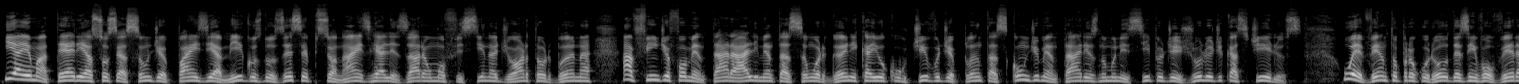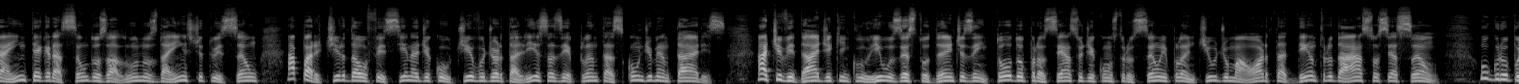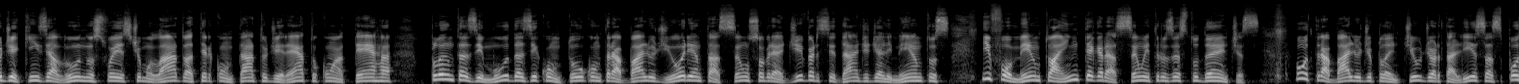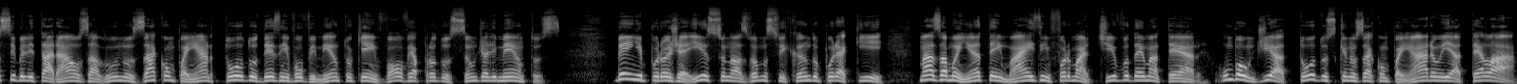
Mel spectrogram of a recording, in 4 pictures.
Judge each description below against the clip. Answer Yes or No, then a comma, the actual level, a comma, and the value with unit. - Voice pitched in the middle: Yes, medium, 170 Hz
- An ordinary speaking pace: Yes, average, 160 wpm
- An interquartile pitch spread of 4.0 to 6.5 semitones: No, average, 2.8 semitones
